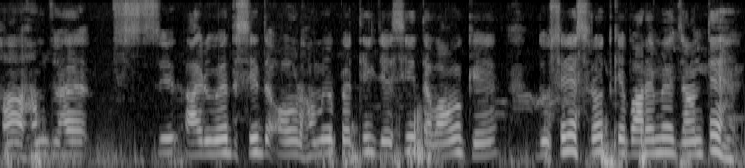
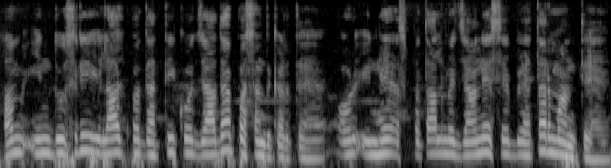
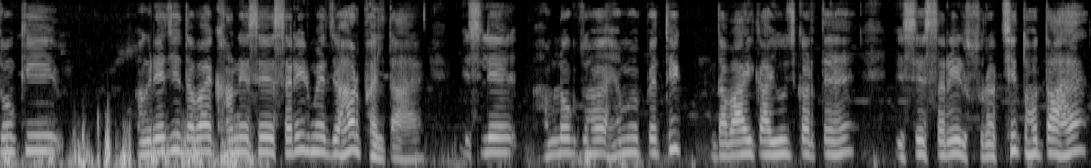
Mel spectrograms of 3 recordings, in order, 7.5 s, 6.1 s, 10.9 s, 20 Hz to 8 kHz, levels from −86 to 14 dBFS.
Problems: constant background noise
